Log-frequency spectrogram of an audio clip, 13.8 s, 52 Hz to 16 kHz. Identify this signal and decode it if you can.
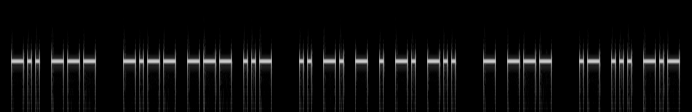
Morse code, heard as a keyed tone, about 15 wpm, 700 Hz. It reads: DO YOU INTEND TO ASK
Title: Sentences from Top 1600 Words 15wpm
